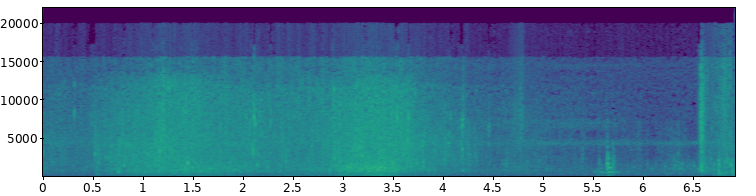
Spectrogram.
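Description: Water sloshes and rushes steadily around a boat being steered in a video game, a continuous close wash that swells midway, with a few faint knocks near the end and no talking.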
